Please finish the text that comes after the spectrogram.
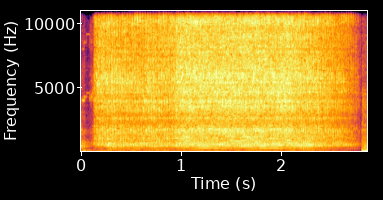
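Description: A power tool runs in one steady, loud burst for about two and a half seconds while snugging down the oil filter housing bolts on a Jeep 3.6 engine, then cuts off abruptly.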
